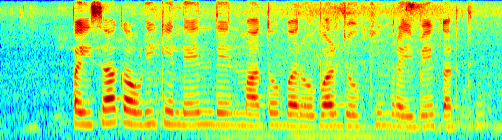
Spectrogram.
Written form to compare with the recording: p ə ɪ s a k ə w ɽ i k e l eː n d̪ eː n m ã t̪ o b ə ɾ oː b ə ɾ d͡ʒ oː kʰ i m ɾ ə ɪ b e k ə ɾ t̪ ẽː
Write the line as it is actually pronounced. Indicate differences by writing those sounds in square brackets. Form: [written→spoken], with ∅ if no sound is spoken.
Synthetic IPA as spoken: p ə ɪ s a k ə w ɽ i k e l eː n d̪ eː n m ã t̪ o b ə ɾ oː b ə ɾ d͡ʒ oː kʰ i m ɾ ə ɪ b e k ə ɾ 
